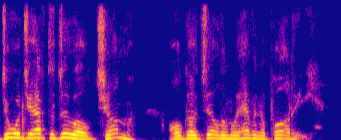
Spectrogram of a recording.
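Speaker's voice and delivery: put-on local British pub DJ accent and patter. Quoting what he said back to him, the speaker does a British local pub DJ voice. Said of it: "my British like local pub D J voice".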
